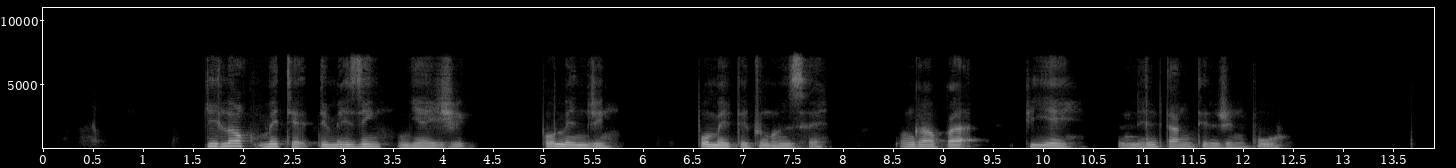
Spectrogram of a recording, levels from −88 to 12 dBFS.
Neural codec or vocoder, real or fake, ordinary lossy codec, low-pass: codec, 16 kHz, 0.8 kbps, ZipCodec; fake; Opus, 64 kbps; 7.2 kHz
